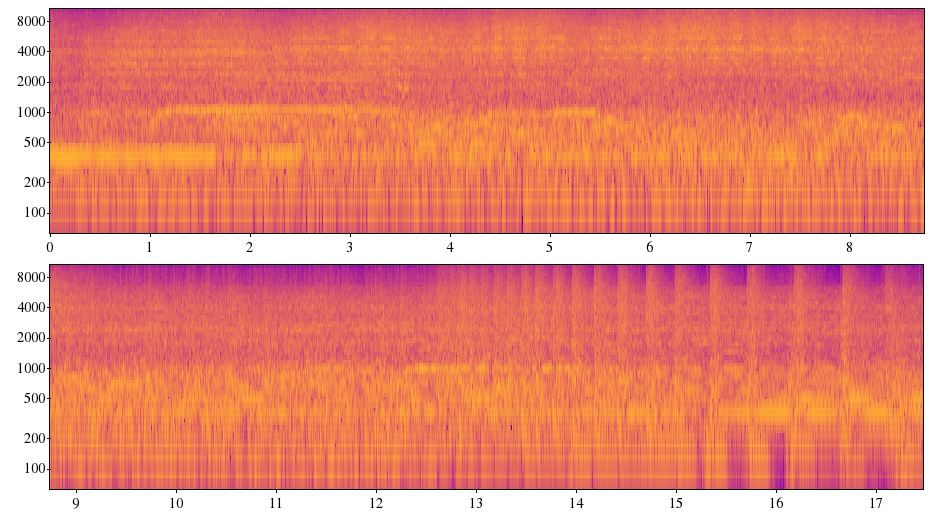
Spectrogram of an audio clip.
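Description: Live hard rock band: an electric guitar plays a lead with sustained, bending notes over bass guitar and a drum kit. In the last few seconds the drums break into a fast run of hits.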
